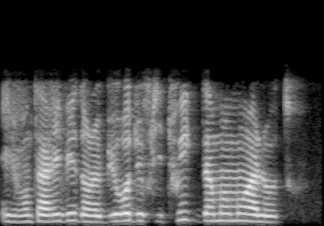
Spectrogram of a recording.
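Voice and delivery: urgent warning. Acted.

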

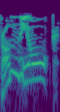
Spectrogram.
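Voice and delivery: high, loud screech; screeching bird creature. A narrator's reading. Bird creature correcting Glenda about the danger, screeching. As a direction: screech it as a dire warning.

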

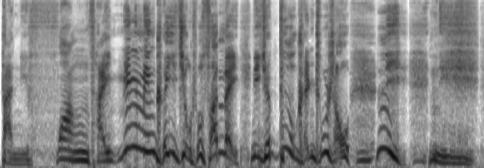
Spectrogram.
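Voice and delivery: high, rapid, indignant protest; angry outburst. Acted. Song Gang reproaching the killer who would not help, angry outburst. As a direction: rage that ends in lost words.

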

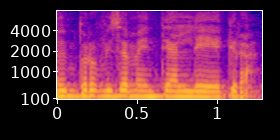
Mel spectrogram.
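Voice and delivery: usual speaking voice

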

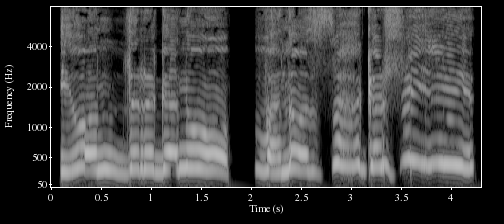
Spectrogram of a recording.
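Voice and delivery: very high, long drawn-out scream; slow tearful falsetto shriek; agonized howl. A narrator's reading. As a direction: wail each name out in agony. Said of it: "взвыл лже-Фанас".

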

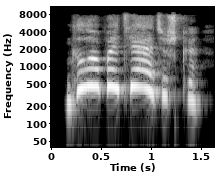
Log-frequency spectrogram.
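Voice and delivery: very high, slow, loud screech; squealed taunt. A narrator's reading. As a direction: squeal it, drawn out and scornful. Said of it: "завизжала она".

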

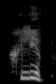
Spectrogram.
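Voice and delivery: "Хлеб" crisp and high; clearly. A narrator's reading. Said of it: "чётко произнесла".

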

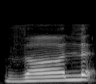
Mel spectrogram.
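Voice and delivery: "ذال" with voiced th as in this; tongue tip at the teeth for "ذال"; Arabic letter name. Shown as a demonstration. Teacher lists special Arabic letters, "ذال" with voiced th. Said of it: "اون ده حرف عبارتند از".

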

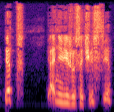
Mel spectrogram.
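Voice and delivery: high, self-pitying whimper. A narrator's reading. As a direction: whine for sympathy in a high voice. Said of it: "захныкала миссис Никльби".

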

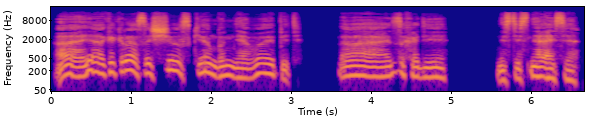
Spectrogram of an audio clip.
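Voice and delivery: high, slow, cheery tipsy elf; a jovial drunk elf beckoning in; Aiven. A narrator's reading. Elf Aiven invites him to drink.

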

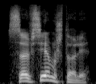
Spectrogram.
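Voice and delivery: indignant clarification; irritated. A narrator's reading. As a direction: correct her crossly. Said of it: "озлился я".

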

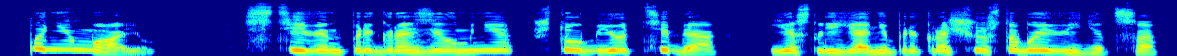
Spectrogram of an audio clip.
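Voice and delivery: high-pitched duchess confiding a threat; lovestruck duchess, distressed. Acted. Duchess tells her lover of her husband's threat, high and distressed. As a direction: play the distressed mistress in a high voice. Heroine's voice in narrated story.

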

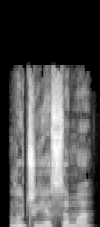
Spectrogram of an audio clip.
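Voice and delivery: put-on high, small girlish voice; shy girl. A narrator's reading. Embarrassed Lyuska would undress herself, shy. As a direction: say it high without pushing.

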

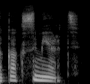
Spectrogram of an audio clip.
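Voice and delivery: ordinary delivery, nothing marked

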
